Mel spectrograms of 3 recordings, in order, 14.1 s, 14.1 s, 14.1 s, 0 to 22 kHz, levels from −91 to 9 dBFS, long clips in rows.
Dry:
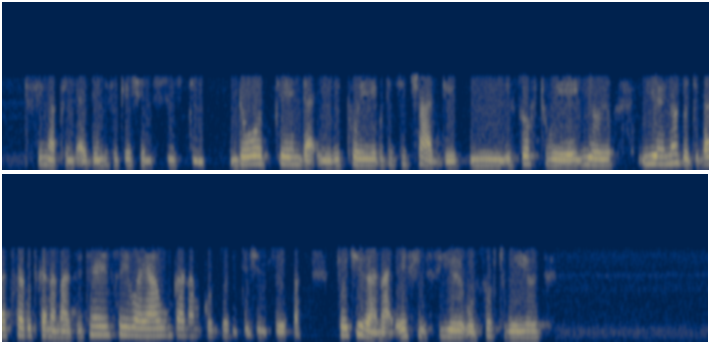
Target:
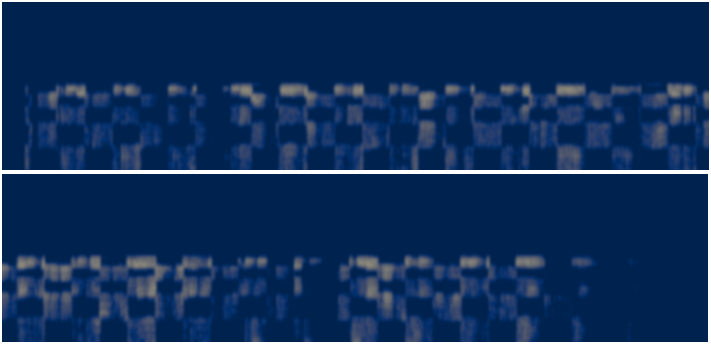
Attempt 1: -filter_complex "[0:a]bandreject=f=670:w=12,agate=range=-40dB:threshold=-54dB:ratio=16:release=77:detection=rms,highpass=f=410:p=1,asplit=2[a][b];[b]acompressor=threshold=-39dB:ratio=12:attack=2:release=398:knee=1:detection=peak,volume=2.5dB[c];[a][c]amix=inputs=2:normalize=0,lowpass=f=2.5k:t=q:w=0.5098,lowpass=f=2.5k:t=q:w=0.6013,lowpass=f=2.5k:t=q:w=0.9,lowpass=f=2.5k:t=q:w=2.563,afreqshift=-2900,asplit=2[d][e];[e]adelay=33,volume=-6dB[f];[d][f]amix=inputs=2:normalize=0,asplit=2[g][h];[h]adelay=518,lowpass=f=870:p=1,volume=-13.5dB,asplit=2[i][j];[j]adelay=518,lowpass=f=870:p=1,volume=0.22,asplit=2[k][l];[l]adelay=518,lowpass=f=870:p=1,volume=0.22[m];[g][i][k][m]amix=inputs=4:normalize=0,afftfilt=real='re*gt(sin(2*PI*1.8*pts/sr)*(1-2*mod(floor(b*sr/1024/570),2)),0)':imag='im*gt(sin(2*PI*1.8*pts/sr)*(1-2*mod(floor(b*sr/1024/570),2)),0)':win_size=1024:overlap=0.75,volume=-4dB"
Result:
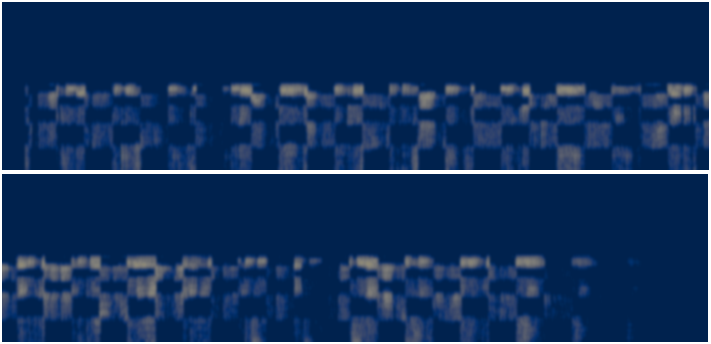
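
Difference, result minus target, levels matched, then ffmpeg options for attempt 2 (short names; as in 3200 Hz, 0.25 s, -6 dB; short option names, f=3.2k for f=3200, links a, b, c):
compressor: peak gain reduction -10 dB
-filter_complex "[0:a]bandreject=f=670:w=12,agate=range=-40dB:threshold=-54dB:ratio=16:release=77:detection=rms,highpass=f=410:p=1,asplit=2[a][b];[b]acompressor=threshold=-50dB:ratio=12:attack=2:release=398:knee=1:detection=peak,volume=2.5dB[c];[a][c]amix=inputs=2:normalize=0,lowpass=f=2.5k:t=q:w=0.5098,lowpass=f=2.5k:t=q:w=0.6013,lowpass=f=2.5k:t=q:w=0.9,lowpass=f=2.5k:t=q:w=2.563,afreqshift=-2900,asplit=2[d][e];[e]adelay=33,volume=-6dB[f];[d][f]amix=inputs=2:normalize=0,asplit=2[g][h];[h]adelay=518,lowpass=f=870:p=1,volume=-13.5dB,asplit=2[i][j];[j]adelay=518,lowpass=f=870:p=1,volume=0.22,asplit=2[k][l];[l]adelay=518,lowpass=f=870:p=1,volume=0.22[m];[g][i][k][m]amix=inputs=4:normalize=0,afftfilt=real='re*gt(sin(2*PI*1.8*pts/sr)*(1-2*mod(floor(b*sr/1024/570),2)),0)':imag='im*gt(sin(2*PI*1.8*pts/sr)*(1-2*mod(floor(b*sr/1024/570),2)),0)':win_size=1024:overlap=0.75,volume=-4dB"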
